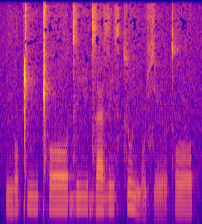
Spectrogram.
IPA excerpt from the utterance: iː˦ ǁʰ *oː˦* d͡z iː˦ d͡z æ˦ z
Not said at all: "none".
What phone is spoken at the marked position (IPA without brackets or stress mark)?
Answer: oː˦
